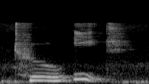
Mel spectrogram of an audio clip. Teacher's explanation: It's only pronounced oo if it's before a vowel, such as to eat.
